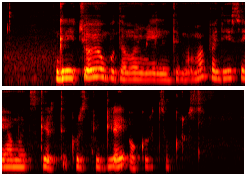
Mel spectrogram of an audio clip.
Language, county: Lithuanian, Alytus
